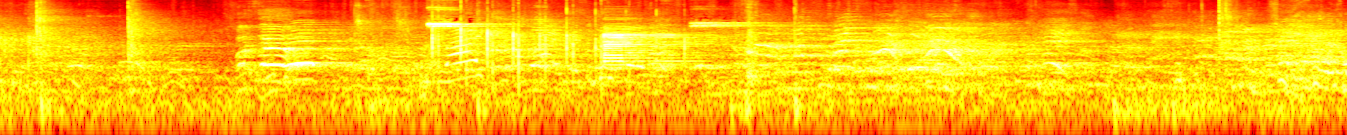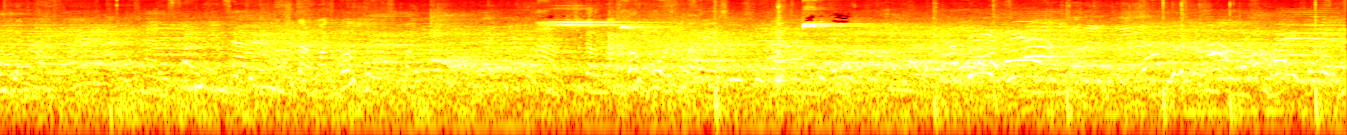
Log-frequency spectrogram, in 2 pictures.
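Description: Teenage boys talk and call out in a large echoing hall.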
